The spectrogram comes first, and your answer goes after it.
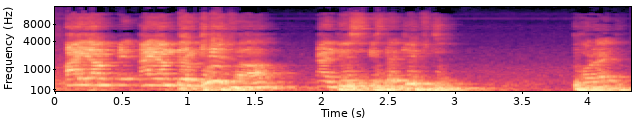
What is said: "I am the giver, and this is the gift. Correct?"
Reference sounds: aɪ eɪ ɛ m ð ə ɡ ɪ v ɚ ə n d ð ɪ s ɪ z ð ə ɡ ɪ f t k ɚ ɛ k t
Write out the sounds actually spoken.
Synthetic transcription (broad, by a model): aɪ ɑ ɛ m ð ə ɡ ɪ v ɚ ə n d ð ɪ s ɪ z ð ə ɡ ɪ f t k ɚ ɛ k t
